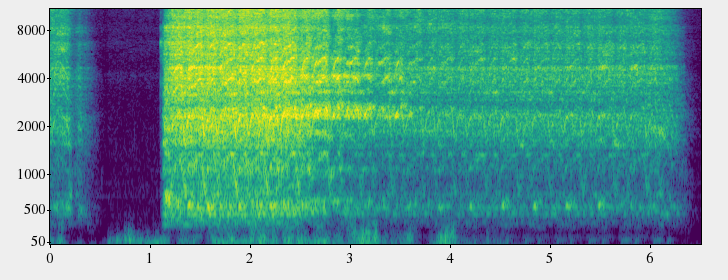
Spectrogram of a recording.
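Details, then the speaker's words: Non-running Suzuki Intruder 250 LC motorcycle bought as a non-runner, fresh petrol, petcock on reserve, choke stuck: starter cranks with steady chug about three compressions a second but never fires; spark confirmed, owner plans compression check; cause unconfirmed. "Okay, guys. Doesn't start clearly. I think we're going to have to check for Okay, check for compression."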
